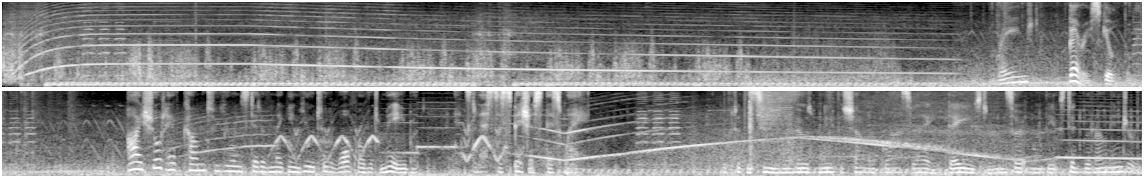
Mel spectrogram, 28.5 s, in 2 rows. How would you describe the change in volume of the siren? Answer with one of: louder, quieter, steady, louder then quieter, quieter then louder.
quieter then louder.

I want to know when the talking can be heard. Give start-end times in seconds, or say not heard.
12.4-14.3, 15.8-21.6, 23.2-28.4.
